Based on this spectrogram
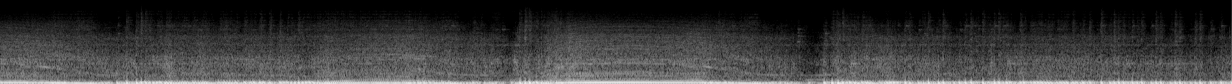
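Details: Mitsubishi EVO first real startup after fuel pump hanger wiring harness work, no air filter fitted, smells very rich: idle climbs and dips on its own with nobody on the throttle; hunting, rough idle, no check engine or oil lights, cause not found.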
